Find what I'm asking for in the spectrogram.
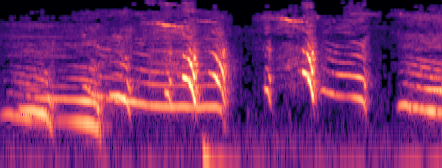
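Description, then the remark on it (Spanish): Several dogs whimper and howl together in overlapping, wavering cries, rising and falling in pitch with short pauses between bursts, moderately loud, no talking, as part of a dog concert piece of music. “y para los oídos más exigentes, trasnochadores, vamos a asistir al primer concierto de perros.”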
